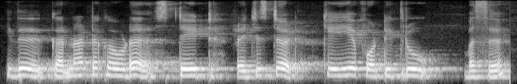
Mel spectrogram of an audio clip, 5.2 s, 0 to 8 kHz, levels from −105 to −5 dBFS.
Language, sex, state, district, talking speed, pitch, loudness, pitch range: Tamil, female, Tamil Nadu, Nilgiris, 125 wpm, 205 Hz, -14 LUFS, 200-210 Hz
